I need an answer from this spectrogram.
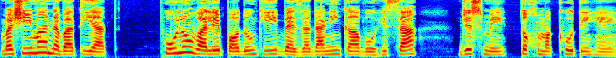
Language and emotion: Urdu, neutral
